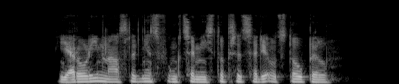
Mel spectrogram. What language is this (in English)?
Czech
